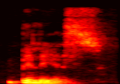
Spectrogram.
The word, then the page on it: bilious: British English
